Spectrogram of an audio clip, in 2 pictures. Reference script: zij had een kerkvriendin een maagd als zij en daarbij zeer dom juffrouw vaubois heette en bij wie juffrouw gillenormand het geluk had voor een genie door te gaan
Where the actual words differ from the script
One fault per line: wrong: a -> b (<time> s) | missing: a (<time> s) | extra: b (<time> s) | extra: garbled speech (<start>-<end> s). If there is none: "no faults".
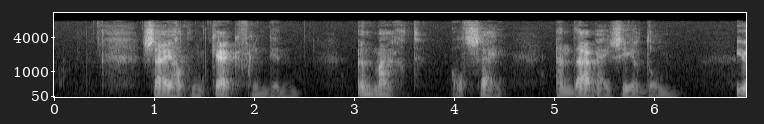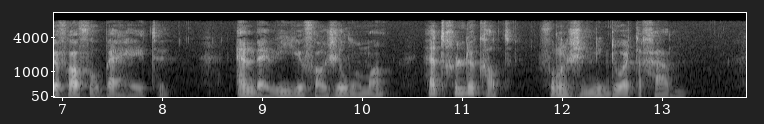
no faults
